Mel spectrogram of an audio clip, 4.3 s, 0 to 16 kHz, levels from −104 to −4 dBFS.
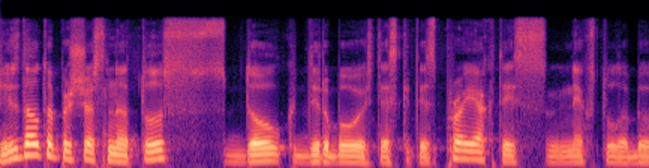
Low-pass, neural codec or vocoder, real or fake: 10.8 kHz; codec, 24 kHz, 0.9 kbps, WavTokenizer, medium speech release version 1; fake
